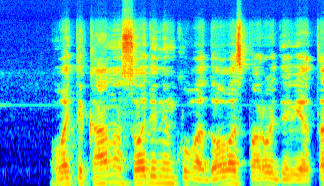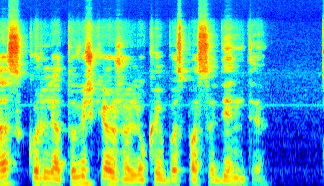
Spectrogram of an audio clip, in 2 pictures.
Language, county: Lithuanian, Panevėžys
